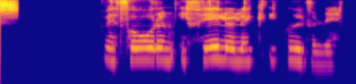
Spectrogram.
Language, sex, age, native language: Icelandic, female, 11, Icelandic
